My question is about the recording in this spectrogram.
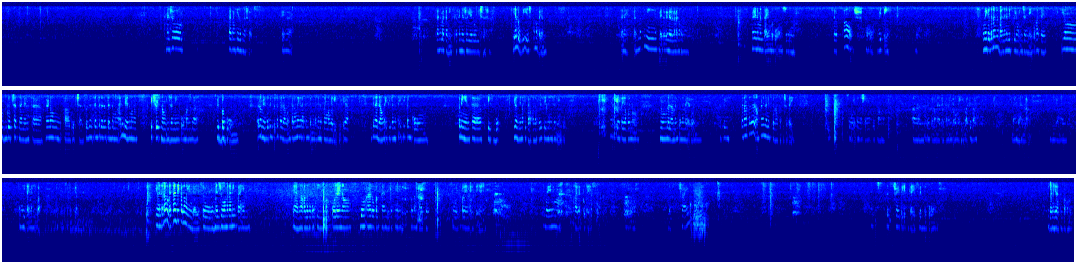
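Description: Faint, repeated high whimpering of a French bulldog puppy kept shut in, coming in short sliding cries that grow more frequent after about ten seconds and die down near the end. Soft knife clicks and scrapes from peeling a green mango run alongside.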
